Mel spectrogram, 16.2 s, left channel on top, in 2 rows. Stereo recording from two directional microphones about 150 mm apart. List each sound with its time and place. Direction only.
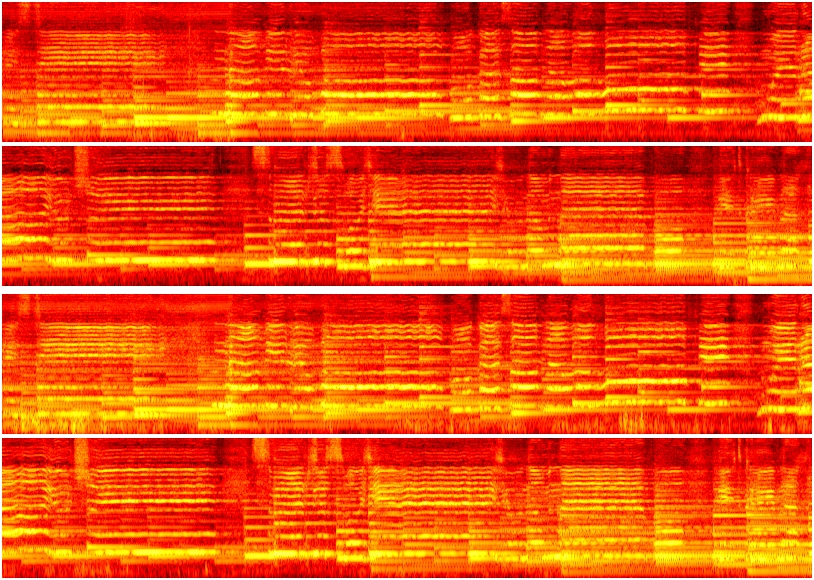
0.6 s music: 20° right (ahead or behind)
9.0 s singing: 20° right (ahead or behind)
10.8 s music: 20° right (ahead or behind)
